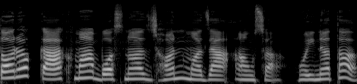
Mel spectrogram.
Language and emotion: Nepali, neutral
